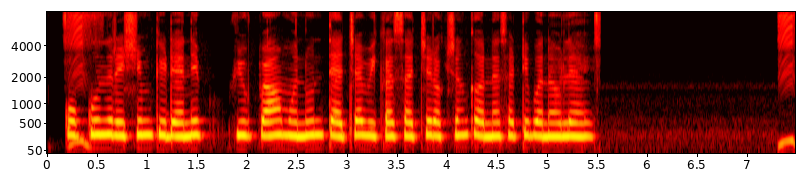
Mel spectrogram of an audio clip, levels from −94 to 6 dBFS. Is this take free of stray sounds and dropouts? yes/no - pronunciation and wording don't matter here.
yes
